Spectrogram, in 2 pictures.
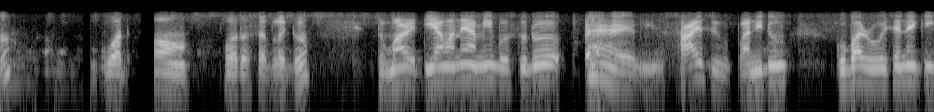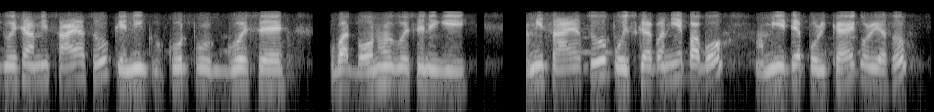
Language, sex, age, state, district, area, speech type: Assamese, male, 30-45, Assam, Majuli, urban, conversation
